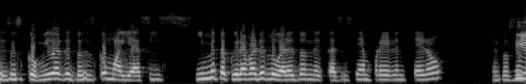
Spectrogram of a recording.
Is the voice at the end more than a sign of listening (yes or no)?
yes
